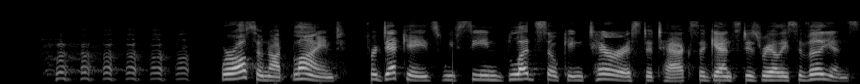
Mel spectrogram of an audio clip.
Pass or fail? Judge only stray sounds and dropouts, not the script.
fail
